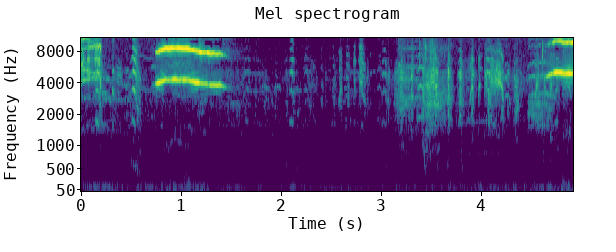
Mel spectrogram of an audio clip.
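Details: At the nest burrow, a black guillemot gives a clear, thin, level whistle, then quieter scratchy sounds and a second piercing whistle at the end, all over a constant low hum.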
